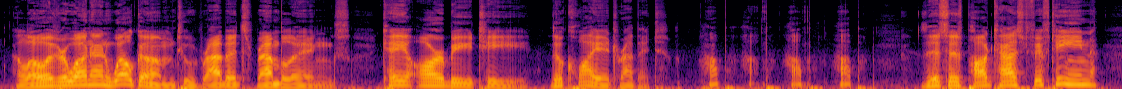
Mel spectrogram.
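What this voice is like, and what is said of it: Put-on radio announcer voice. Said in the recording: “I'm speaking to you with radio voice.”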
